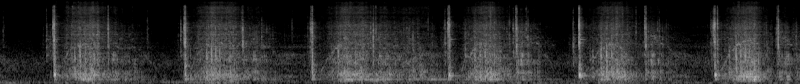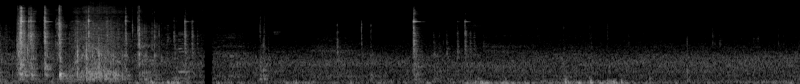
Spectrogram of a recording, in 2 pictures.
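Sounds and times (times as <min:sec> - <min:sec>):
mower pull-starter engine cranking: 0:00.0 - 0:10.1.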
